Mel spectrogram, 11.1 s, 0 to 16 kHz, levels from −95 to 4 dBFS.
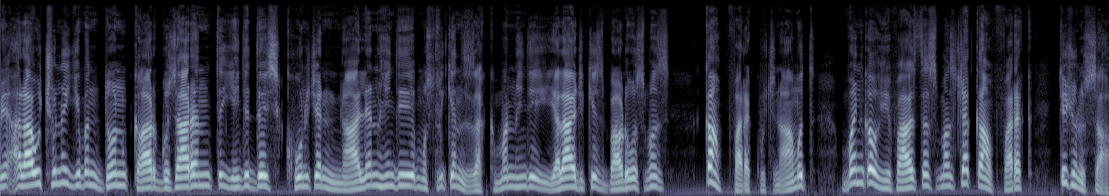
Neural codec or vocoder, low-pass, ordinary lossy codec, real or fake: none; 14.4 kHz; none; real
